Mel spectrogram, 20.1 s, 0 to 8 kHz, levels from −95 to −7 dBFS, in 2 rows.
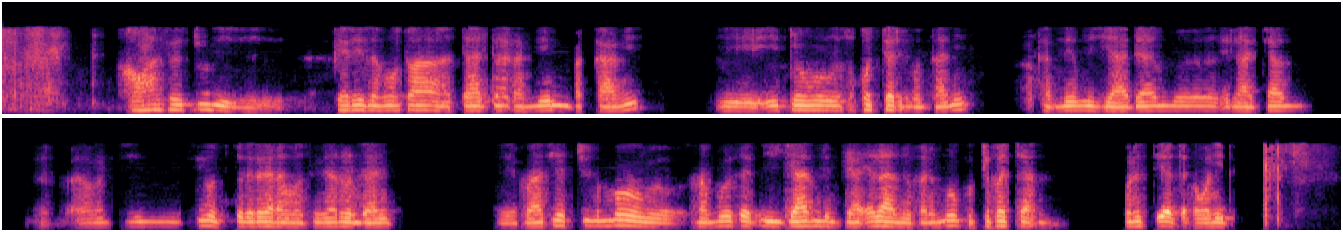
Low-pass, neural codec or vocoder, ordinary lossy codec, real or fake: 7.2 kHz; codec, 16 kHz, 2 kbps, FunCodec, trained on Chinese and English, 25 frames a second; AAC, 16 kbps; fake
